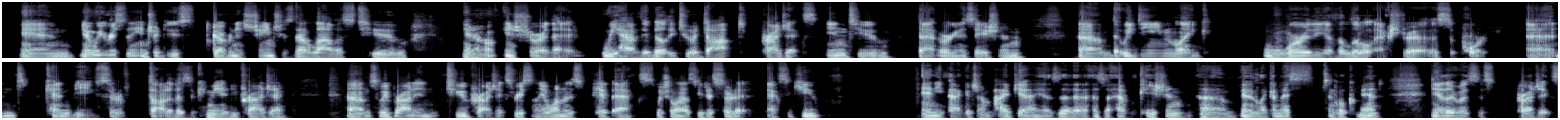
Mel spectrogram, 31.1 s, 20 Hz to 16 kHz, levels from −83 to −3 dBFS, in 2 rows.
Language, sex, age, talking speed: English, male, 30-49, 170 wpm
